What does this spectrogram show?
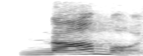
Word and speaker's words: Namen: Nama, you see the name spelling is the same, but the pronunciation is Nama.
